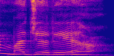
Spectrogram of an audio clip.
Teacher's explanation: اب 7واں قاعدہ یعنی را کو باریک پڑھنے کا، یعنی امالہ والی را باریک پڑھی جائے گی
